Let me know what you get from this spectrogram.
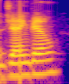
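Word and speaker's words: Django: true I don't know this is a Jango the D is silent hmm Jango wasn't a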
